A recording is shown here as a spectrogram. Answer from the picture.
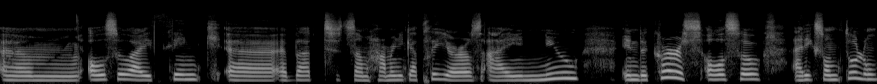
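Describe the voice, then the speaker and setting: A woman speaks very slowly at a medium pitch with a French accent, her intonation fairly even and her loudness very even. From France, Paris area. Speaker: harmonica player. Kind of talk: interview. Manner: halting.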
